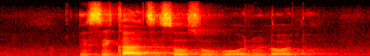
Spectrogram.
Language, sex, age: Zulu, male, 22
